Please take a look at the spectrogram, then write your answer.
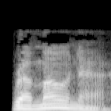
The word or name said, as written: Ramona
